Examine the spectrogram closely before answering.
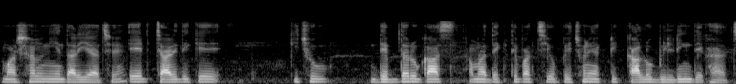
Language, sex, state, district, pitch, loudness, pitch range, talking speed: Bengali, male, West Bengal, North 24 Parganas, 120 Hz, -20 LUFS, 110-125 Hz, 155 wpm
